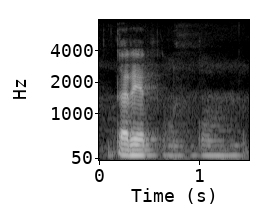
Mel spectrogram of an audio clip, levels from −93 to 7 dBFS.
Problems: background sounds at intervals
